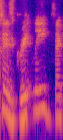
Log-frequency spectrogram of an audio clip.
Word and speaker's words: Greetly: And you pronounce it as Greetly, is that correctly?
